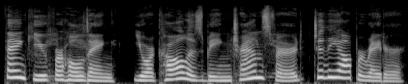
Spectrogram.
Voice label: US female phone prompt Thank you for holding - Your call is being transferred to the opera; Thank you for holding - Your call is being transferred to the operator; lynne-publishing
